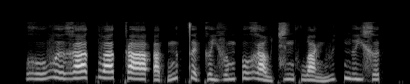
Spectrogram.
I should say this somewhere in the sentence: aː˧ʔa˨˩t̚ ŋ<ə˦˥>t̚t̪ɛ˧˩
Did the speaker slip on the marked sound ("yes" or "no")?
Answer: no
